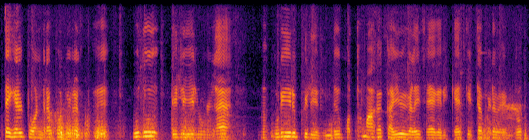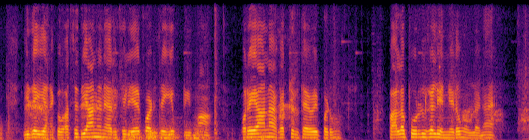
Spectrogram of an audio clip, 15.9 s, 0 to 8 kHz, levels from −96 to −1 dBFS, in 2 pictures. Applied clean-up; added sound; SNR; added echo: neural mask model RNNoise.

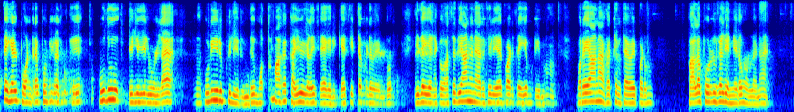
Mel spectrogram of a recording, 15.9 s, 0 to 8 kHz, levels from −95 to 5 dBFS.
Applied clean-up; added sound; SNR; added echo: neural mask model DeepFilterNet 3.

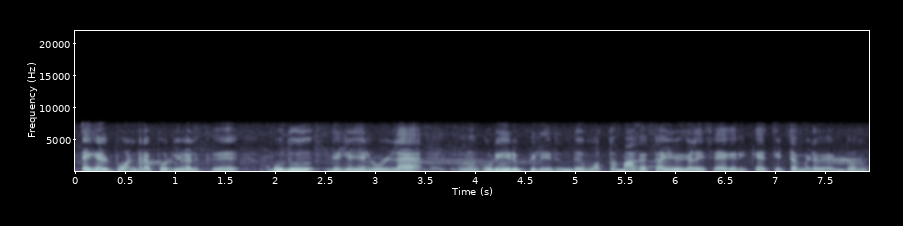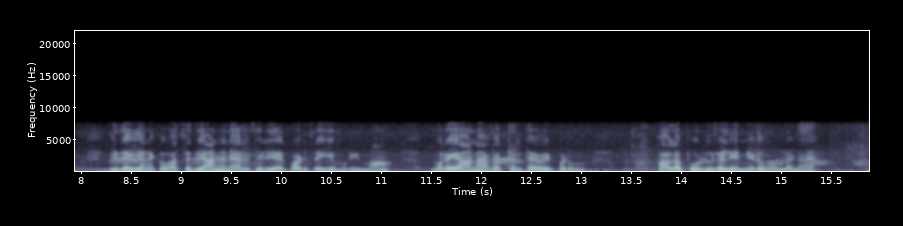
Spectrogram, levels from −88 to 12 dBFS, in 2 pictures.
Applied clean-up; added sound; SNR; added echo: none; none; none; none.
